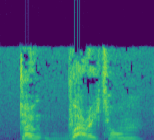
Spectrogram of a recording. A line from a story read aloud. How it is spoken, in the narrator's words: growled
